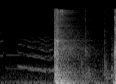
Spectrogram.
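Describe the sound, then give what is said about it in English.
A faint, high descending whine fades out, then a door opens with a sudden thunk to let the dog Chewy outside, and a loud, steady rush of outdoor noise continues and swells at the end. “Look at me, recording and walking to the door. Go ahead, go outside.”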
